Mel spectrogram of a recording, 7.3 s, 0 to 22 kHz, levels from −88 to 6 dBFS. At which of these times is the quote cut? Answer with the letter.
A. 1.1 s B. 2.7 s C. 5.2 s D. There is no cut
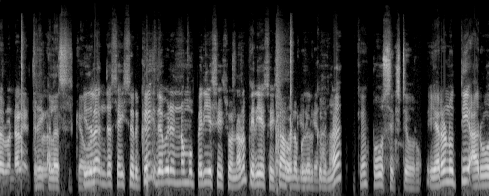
C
